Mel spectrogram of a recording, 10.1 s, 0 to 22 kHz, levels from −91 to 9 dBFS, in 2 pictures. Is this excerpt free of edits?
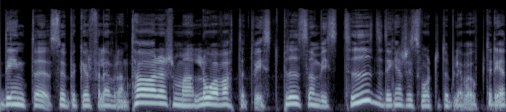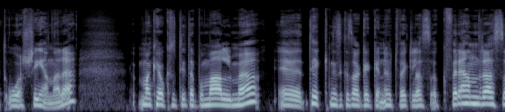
yes; 0 cuts

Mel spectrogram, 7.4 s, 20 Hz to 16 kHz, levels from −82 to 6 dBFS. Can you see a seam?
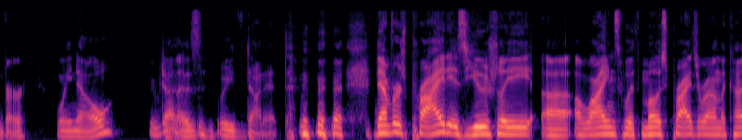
no; 0 cuts

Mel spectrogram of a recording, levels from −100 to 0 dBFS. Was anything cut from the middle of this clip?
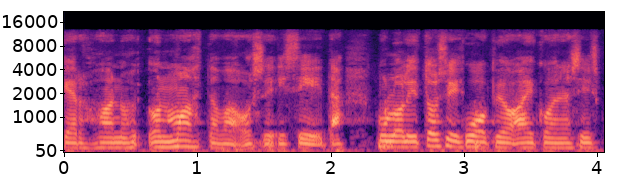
yes; 2 cuts; at 1.6 s, 3.0 s

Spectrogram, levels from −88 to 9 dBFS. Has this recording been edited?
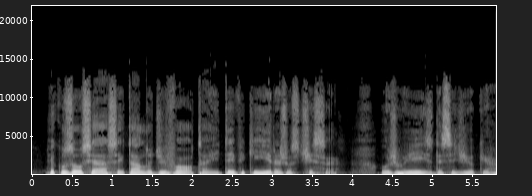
yes; 1 cut; at 2.4 s

